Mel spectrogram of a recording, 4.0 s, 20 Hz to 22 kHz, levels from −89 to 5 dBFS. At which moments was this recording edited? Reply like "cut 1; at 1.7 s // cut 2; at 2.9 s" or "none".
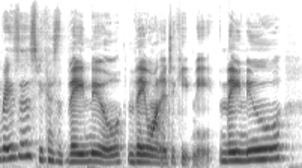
cut 1; at 1.7 s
